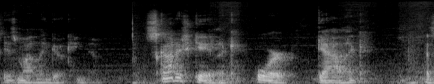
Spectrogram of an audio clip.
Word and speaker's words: Gaelic: If you live in the United States or another country outside of Scotland, you might see this word and pronounce it Gaelic.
